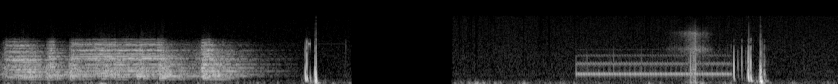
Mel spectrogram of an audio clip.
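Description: Touch-tone dialing of a telephone number, heard as a steady dual-pitched keypad tone and several sharp clicks, following an earlier buzzy stretch and a short silence.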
